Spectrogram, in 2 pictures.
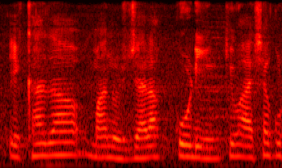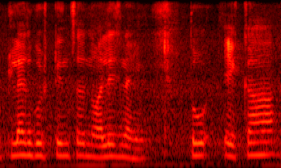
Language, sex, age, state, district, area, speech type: Marathi, male, 18-30, Maharashtra, Sindhudurg, rural, spontaneous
